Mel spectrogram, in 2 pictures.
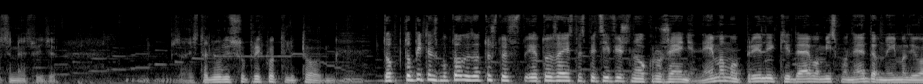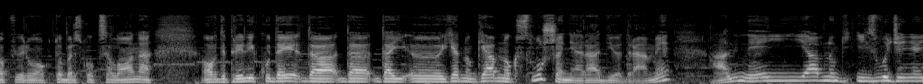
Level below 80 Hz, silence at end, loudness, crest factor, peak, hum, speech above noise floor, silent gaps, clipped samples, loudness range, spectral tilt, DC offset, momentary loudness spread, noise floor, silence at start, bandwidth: -50 dBFS; 0 s; -23 LUFS; 18 dB; -4 dBFS; none; 22 dB; none; under 0.1%; 5 LU; -6 dB/octave; under 0.1%; 12 LU; -45 dBFS; 0 s; 11 kHz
